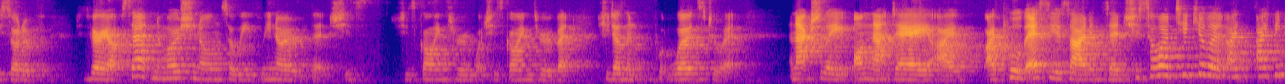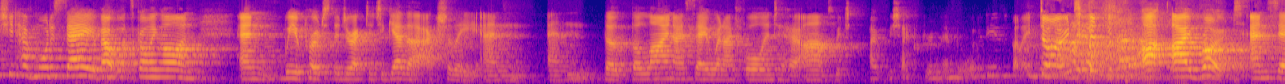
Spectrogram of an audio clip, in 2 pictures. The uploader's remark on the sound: Live at Miss Fisher Con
